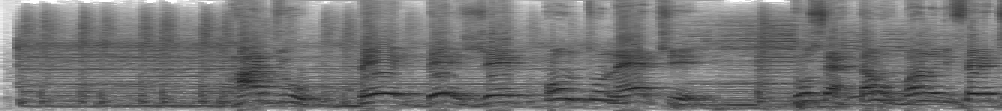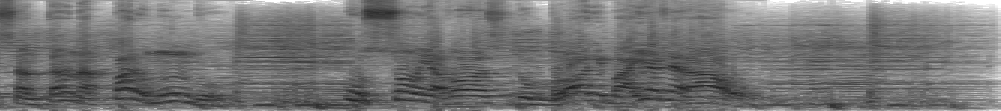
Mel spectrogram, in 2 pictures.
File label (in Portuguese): VINHETA SLOGAN RADIO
